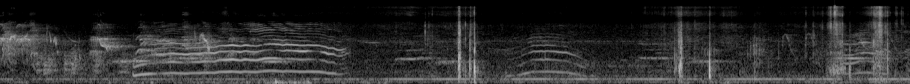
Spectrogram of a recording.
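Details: Kitten meowing: a long, wavering meow that rises and slowly falls, then two shorter arched mews, with sharp clicks and taps and a low constant hum.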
